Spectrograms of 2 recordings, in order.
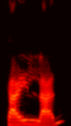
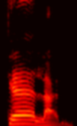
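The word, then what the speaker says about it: kailan: It's pronounced kylan. Kylan, but you will often hear it pronounced kalan kalanasal kalanasal.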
